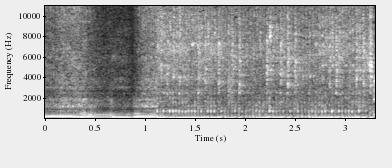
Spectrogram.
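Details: Mazda RX8 rotary engine with exhaust disconnected because catalytic converter was glowing red; revs up roughly with loud low drone broken by uneven sputtering, misfiring; checked with timing light.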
